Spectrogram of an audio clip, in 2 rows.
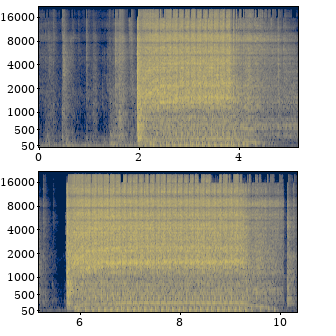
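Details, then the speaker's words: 24-inch Craftsman snowblower with gas and oil, suspected old gas left in carburetor bottom, after draining dirty fuel: two cranking bursts of even chugging, never catches; cranks but won't start, carburetor clogged, needing removal. "So I'm thinking that new gas was put into the unit, and there was a little bit of old gas sitting in the bottom of the carburetor, and as you can see, it just made a mess."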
